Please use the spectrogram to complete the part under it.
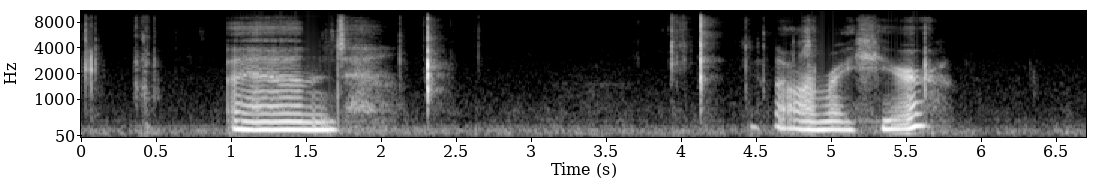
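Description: A soft silicone mold squeaks as fingers press and bend it.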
